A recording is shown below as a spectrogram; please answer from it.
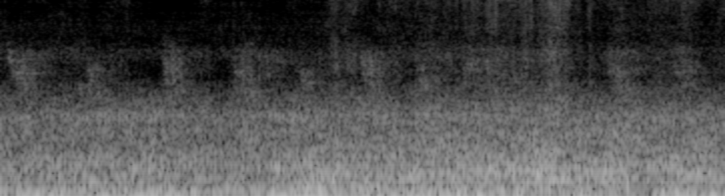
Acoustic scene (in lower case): residential area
